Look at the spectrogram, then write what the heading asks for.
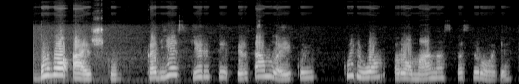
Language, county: Lithuanian, Tauragė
